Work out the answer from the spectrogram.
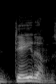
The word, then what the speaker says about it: datums: First, for those of you who get distracted by poor grammar, it is pronounced datums, not data in this case.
